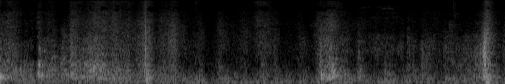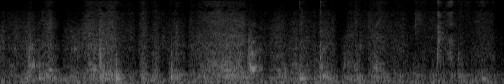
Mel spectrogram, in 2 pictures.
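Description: Faint handling noise of a sneaker being turned over in the hands: soft rubbing and rustling of the shoe and a nylon jacket, with a few brief bumps.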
